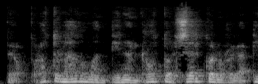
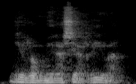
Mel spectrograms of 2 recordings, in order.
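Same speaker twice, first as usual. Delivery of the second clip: ordinary talk, nothing marked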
